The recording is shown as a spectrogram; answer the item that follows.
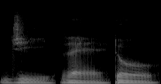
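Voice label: "jireto", concatenated syllables; Affixing experiment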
